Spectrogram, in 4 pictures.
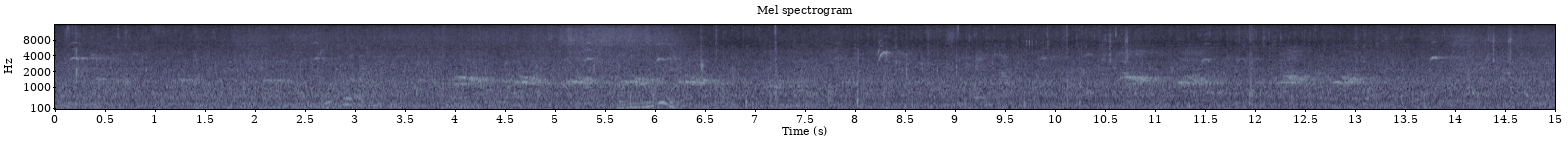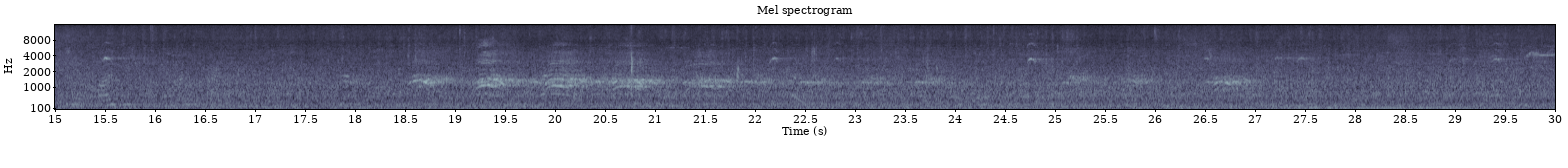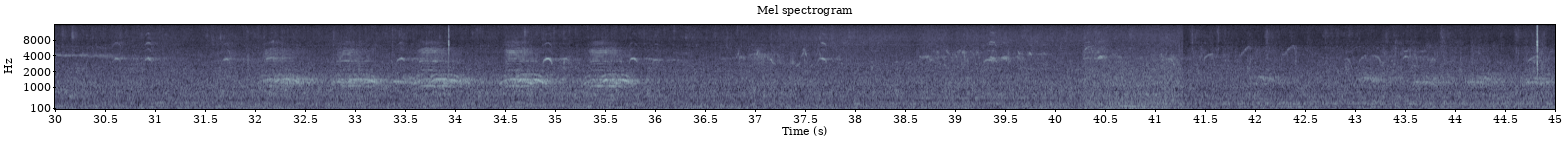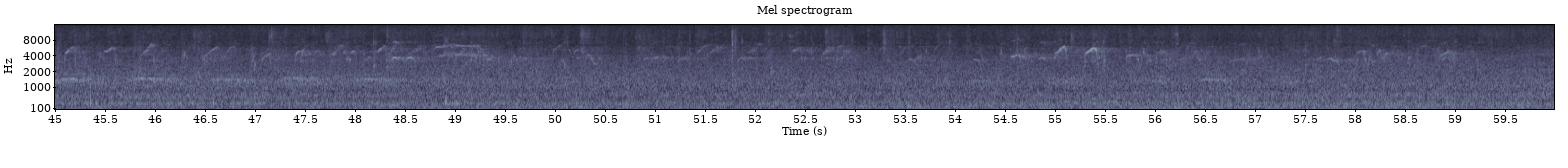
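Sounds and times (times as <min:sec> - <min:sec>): steady background noise: 0:00.0 - 0:59.9
crows cawing: 0:04.0 - 0:06.6, 0:18.6 - 0:21.8, 0:32.1 - 0:35.9.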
